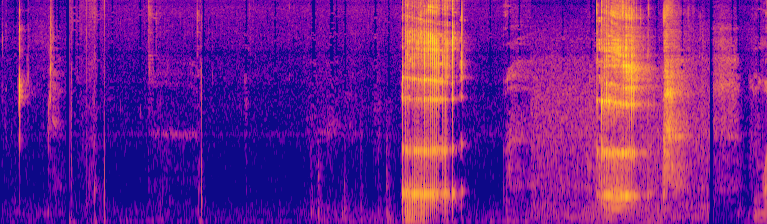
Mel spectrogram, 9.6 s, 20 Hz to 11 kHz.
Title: Burp Collection 3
